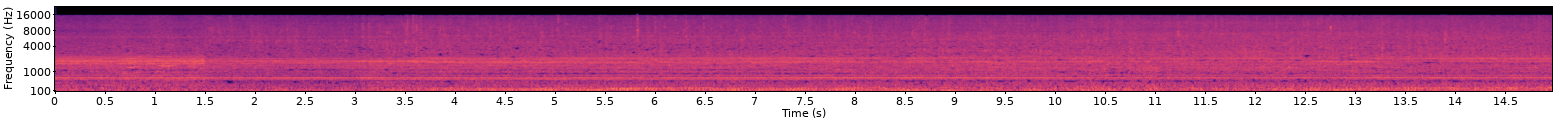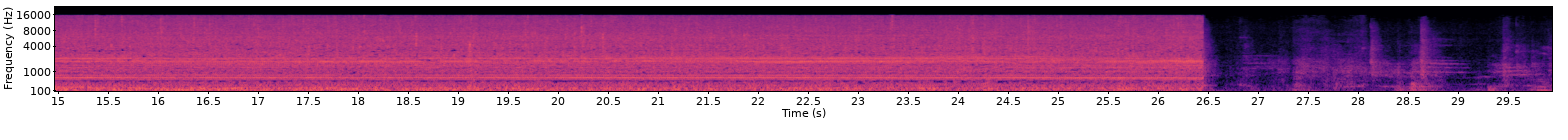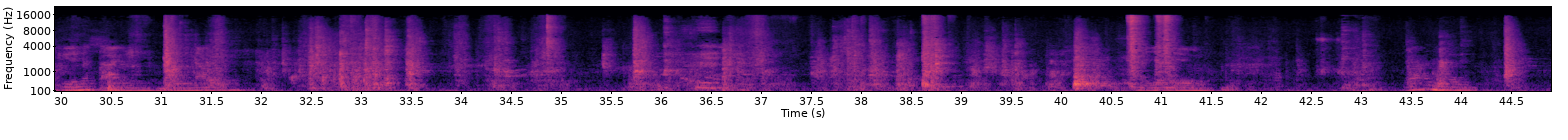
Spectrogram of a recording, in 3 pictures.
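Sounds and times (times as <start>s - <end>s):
pressure washer motor humming: 0.0s - 26.5s
water pouring into plastic bucket: 1.5s - 26.5s.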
